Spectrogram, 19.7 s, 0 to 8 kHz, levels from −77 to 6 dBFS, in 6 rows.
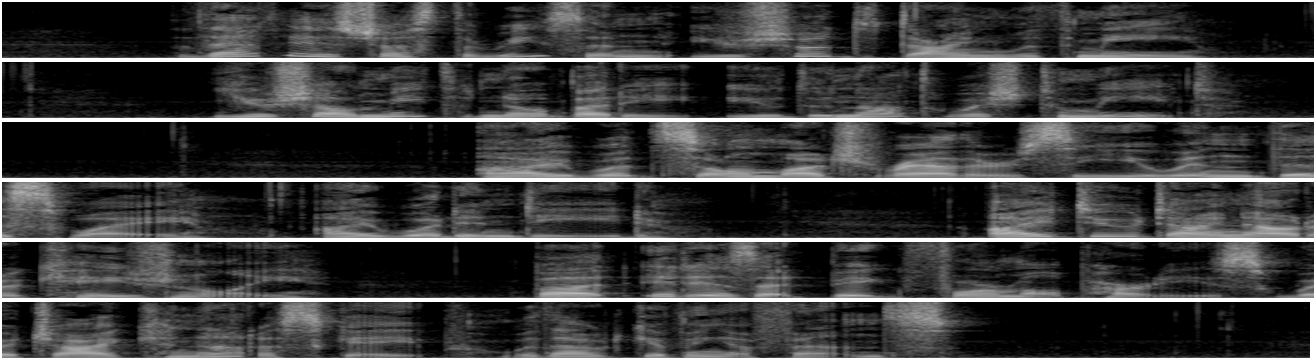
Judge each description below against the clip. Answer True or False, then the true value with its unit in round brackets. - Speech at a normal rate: True (160 wpm)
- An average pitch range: False (6.4 semitones)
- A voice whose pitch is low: False (180 Hz)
